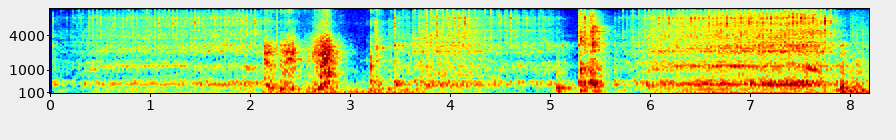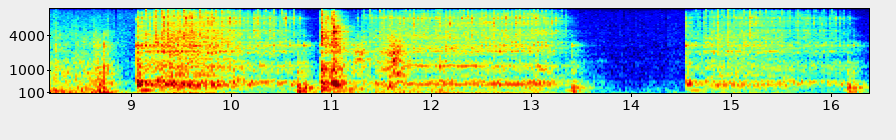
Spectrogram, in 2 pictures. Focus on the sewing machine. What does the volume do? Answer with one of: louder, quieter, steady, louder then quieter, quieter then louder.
louder then quieter.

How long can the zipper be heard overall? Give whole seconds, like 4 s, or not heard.
4 s.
